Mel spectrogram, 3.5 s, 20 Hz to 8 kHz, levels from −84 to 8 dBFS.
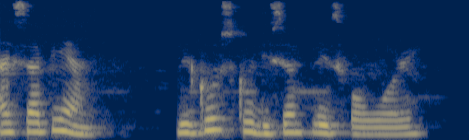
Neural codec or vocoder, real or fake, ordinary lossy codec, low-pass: none; real; none; none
